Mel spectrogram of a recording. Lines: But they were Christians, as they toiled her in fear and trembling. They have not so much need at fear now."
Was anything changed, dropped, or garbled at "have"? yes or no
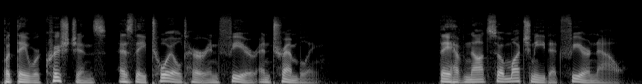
no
